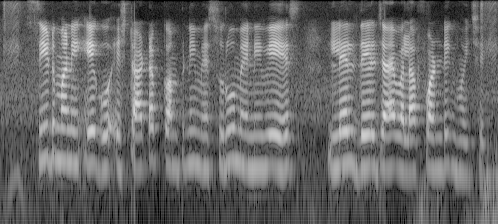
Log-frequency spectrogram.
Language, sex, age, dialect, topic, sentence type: Magahi, male, 18-24, Western, banking, statement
